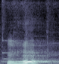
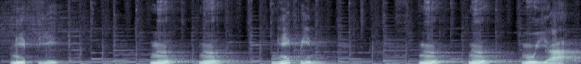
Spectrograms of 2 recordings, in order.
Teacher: Ang nangyayari ay hindi sa bibig lumalabas ang hangin kundi sa ilong, kung kaya't ang paraan ng artikulasyon kung paano bigkasin ang ponemang ito ay sa pamamagitan ng pailong na pamamaraan.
